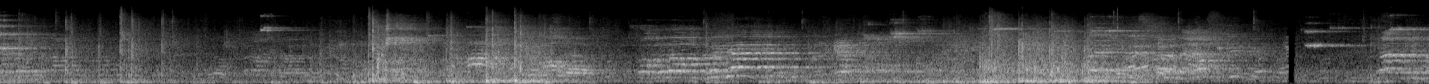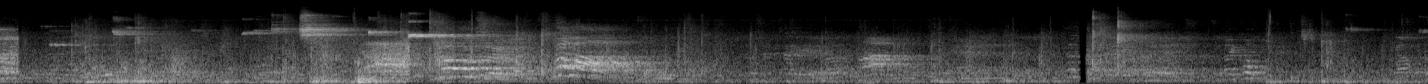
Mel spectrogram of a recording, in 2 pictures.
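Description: A ball is kicked with sharp thuds in an echoing hall.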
